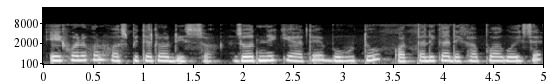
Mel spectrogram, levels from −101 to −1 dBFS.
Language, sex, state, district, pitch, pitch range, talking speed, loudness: Assamese, female, Assam, Kamrup Metropolitan, 265 Hz, 255-280 Hz, 145 wpm, -15 LUFS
